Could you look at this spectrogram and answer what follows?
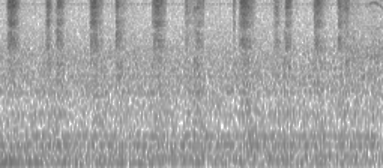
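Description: Marker or chalk writing on a classroom board makes a faint, quiet sequence of short rhythmic strokes and squeaks over a low room hum.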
